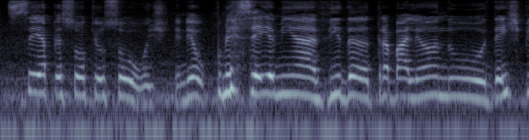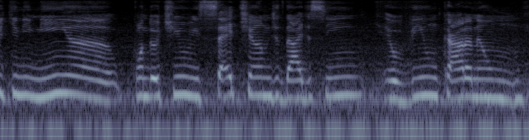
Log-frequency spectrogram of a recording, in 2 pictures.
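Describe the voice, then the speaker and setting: A woman's voice: a little high, a little hiss or hum. A Brazilian woman talking casually to her viewers, telling her life story in a chatty way with lots of fillers and asides. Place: recording while in Canada.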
